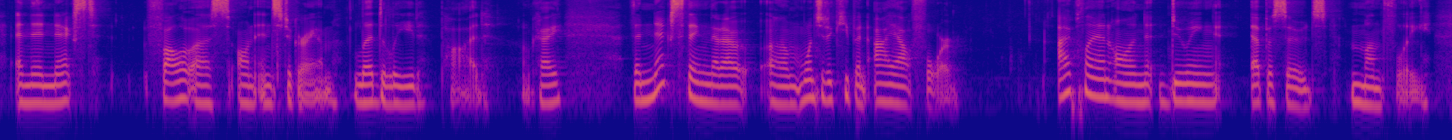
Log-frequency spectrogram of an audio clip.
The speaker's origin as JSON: {"language": "English", "town": "Greenville", "region": "South Carolina", "country": "United States", "said": "I am from the Greenville, South Carolina area"}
